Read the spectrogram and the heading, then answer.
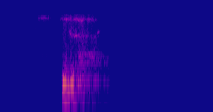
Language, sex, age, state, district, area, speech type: Urdu, male, 45-60, Bihar, Araria, rural, conversation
